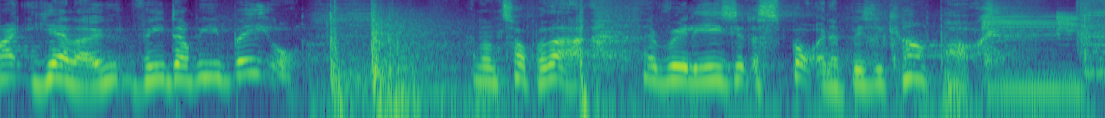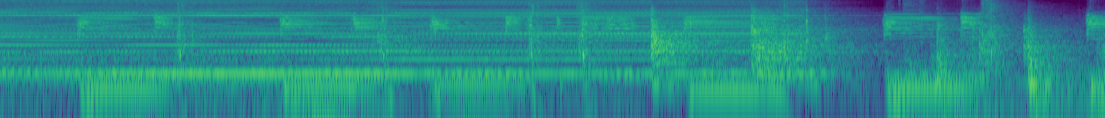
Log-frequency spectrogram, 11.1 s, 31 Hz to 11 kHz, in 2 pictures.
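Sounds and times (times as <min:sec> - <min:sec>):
upbeat music with bass and percussion: 0:10.0 - 0:11.0.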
